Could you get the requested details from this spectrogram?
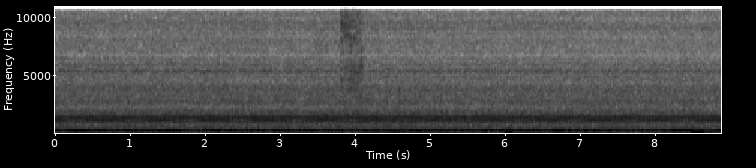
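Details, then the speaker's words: Repaired JVC DR-MV79B DVD recorder/VCR combo rewinding toward the leader, where auto stop should trigger: even whirring hum at constant pitch with no squeal or grinding, so the rewind runs normally. "okay it's going to get to the leader and that's when it should stop right when it gets to the leader"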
